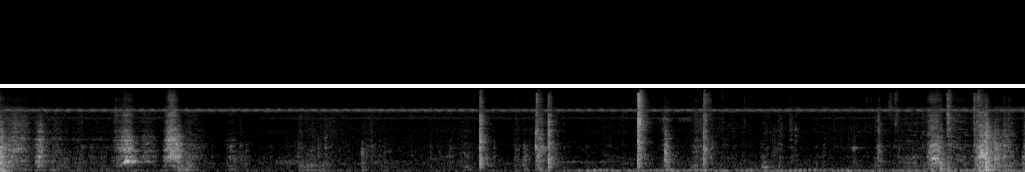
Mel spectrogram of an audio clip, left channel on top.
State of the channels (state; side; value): silent; left; digital silence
